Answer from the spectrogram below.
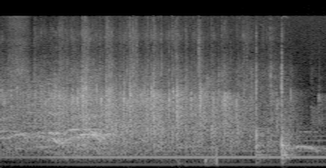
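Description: A crowd claps steadily in praise of the Lord, filling the whole few seconds with dense, continuous applause, with scattered voices shouting and cheering underneath the noise.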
